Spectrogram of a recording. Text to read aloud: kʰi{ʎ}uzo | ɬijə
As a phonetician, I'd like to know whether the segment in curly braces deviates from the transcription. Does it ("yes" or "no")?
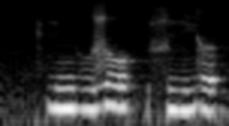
yes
